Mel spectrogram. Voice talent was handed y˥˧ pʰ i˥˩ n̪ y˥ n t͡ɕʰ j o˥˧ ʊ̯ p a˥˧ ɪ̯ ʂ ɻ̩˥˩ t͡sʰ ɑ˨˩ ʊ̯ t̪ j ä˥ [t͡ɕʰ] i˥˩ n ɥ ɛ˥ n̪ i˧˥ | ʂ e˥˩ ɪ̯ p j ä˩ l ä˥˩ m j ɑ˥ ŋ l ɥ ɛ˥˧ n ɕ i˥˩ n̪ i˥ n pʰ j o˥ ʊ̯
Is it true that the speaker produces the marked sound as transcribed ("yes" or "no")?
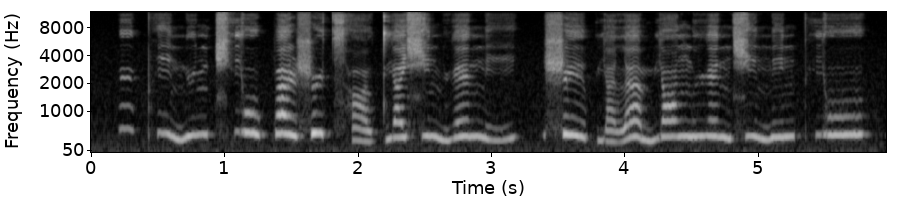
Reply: no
